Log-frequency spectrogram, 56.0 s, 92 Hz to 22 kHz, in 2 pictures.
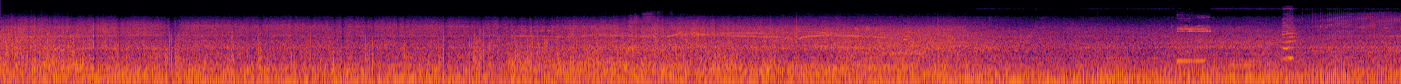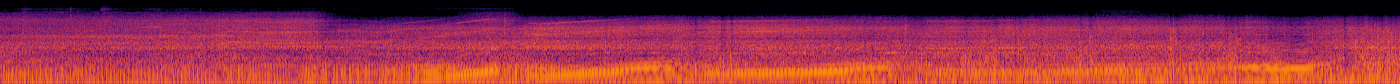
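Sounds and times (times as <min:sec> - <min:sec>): motorcycle engine and road noise: 0:00.0 - 0:56.0
vehicle horn toot: 0:23.5 - 0:24.3, 0:25.6 - 0:26.0.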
